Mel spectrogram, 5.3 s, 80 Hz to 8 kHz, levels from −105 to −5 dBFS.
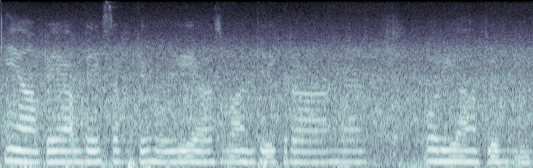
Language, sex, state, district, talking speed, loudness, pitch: Hindi, female, Haryana, Charkhi Dadri, 155 wpm, -17 LUFS, 100 Hz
